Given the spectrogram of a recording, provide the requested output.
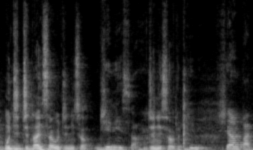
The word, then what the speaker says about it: Jennyssa: Jenissa, Ok. je sais même pas comment prononcer mon nom.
